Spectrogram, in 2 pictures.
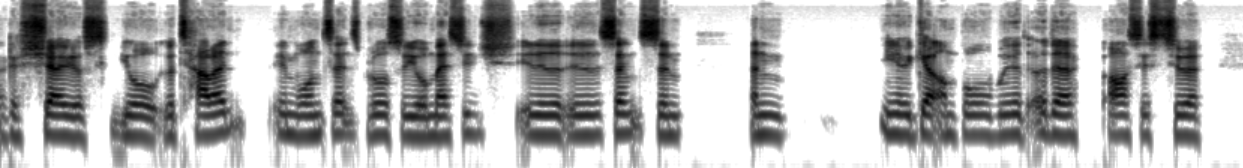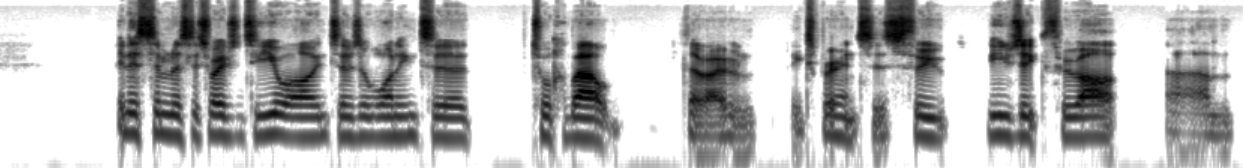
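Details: Adult male speaker; normal conversational speech.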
